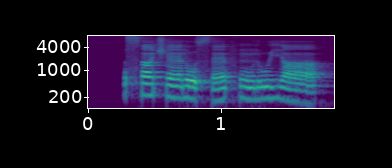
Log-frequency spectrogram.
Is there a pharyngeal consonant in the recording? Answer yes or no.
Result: no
